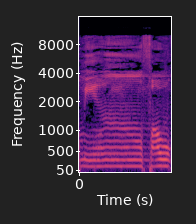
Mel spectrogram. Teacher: رقق الفاء لترقق الواو بعدها، من فوق، فوق الفاء مرققة والواو مرققة والقاف مفخمة في آخر درجات التفخيم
